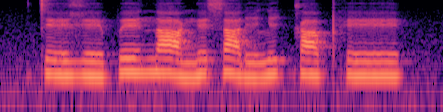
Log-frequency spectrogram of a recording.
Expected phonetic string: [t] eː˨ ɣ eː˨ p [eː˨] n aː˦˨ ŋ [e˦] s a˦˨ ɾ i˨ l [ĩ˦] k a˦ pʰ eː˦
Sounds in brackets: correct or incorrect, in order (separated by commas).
correct, incorrect, correct, incorrect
